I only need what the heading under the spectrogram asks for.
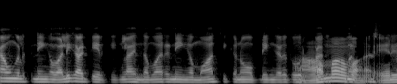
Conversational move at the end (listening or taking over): taking over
